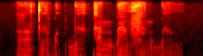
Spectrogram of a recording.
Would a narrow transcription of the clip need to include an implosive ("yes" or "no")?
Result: yes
